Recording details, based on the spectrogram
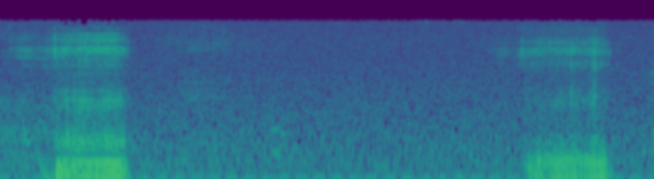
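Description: A sleeping Rottweiler gives two deep, rumbling snores with a raspy hiss, several seconds apart.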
